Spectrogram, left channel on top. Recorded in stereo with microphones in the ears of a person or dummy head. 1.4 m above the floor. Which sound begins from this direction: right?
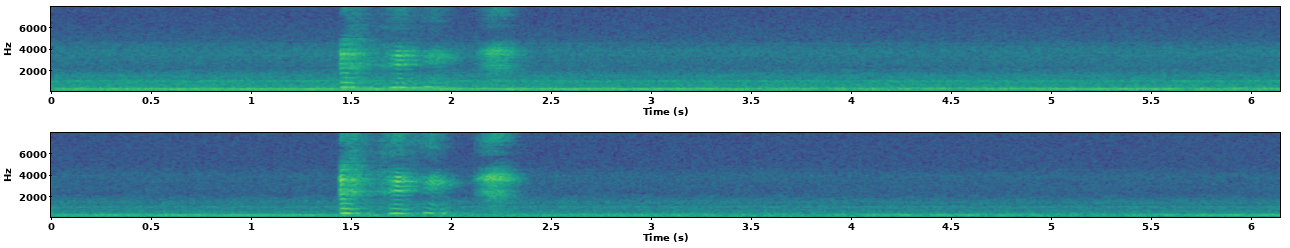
A giggle, at 1.4 s.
